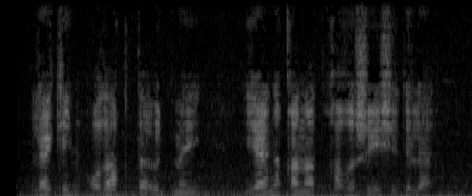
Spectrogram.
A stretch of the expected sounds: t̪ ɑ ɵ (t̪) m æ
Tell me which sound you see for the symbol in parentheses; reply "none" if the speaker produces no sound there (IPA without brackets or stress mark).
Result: t̪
